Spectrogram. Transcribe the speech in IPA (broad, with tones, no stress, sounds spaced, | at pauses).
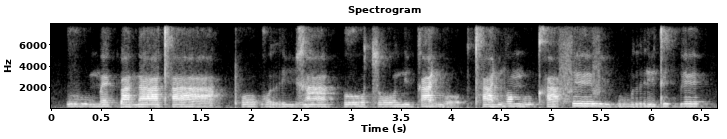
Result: ɣ uː˨ m ɛ˨ k͡p a˨ n aː˦ tʰ aː˦˨ | pʰ oː˨ ɡ o˨ r iː˨ ɣ ã˦ | ɣ o˨ t͡s oː˨ n i˨ k a˦ ɲ o˨ | tʰ a˨ ɲ ɔ˦ ŋ u˨˦ kʰ a˨ f eː˦ v i˨ ɓ uː˦ r ĩ˦ t i˦ ɡ͡b e˦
